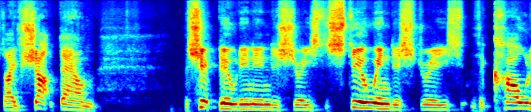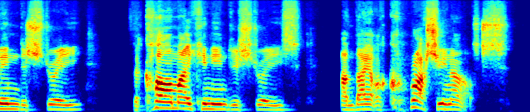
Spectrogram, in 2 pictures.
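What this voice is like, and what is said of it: Southern English accent. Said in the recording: “I may speak with a southern accent”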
